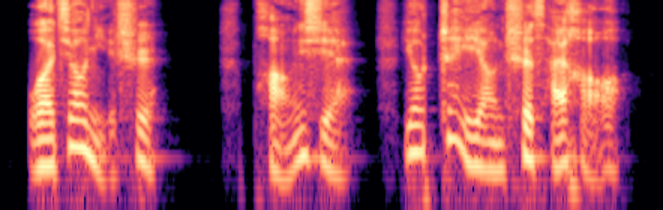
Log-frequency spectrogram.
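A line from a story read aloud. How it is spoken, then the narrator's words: Soft and gentle. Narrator (Chinese): 沈少爷轻声细语的说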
